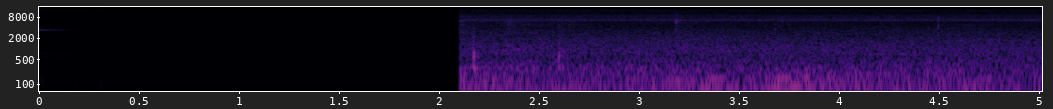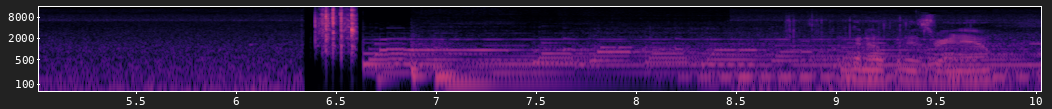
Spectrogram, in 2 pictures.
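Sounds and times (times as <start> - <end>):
camera shutter clicks: 6.4 - 6.6
music: 6.6 - 10.0.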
